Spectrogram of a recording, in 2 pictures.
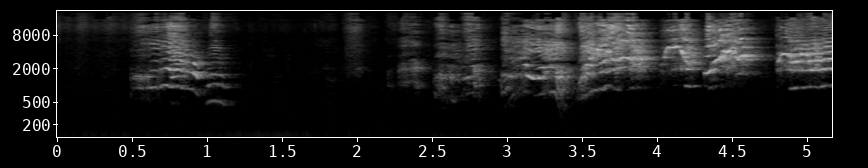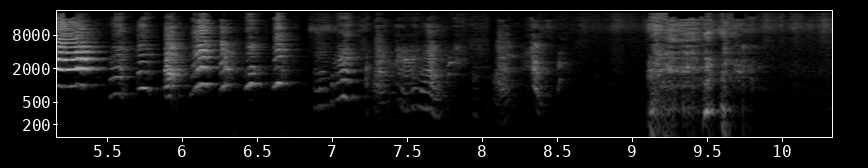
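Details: An umbrella cockatoo chatters and squawks, then ends with a single harsh, cough-like burst that mimics a human cough.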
